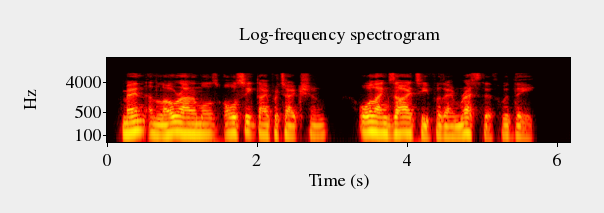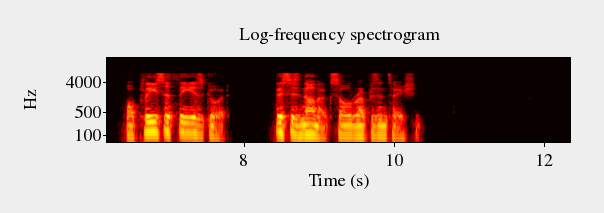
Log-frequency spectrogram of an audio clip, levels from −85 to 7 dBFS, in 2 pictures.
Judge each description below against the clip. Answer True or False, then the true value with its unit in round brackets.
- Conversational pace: False (130 wpm)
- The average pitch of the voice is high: False (110 Hz)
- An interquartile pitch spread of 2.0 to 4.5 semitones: True (3.3 semitones)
